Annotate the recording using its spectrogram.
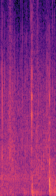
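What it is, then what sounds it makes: Undercooked sugar-cooked coffee lump, not brittle. A lump of cooled, sugar-cooked coffee is knocked to test whether it is done, giving short, dull taps with a brief bright click and almost no ring. The lump does not turn brittle or shatter, showing it is not yet cooked enough.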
